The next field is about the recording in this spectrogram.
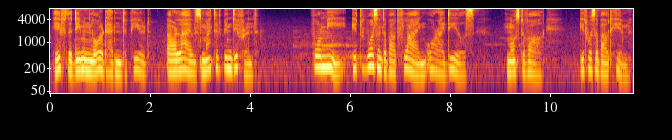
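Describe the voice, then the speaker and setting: An actress playing a bereaved former mercenary ace pilot, reflecting wistfully in a game's documentary-style interview. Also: female voice, sits low, noisy background. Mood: reflective. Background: faint music.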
